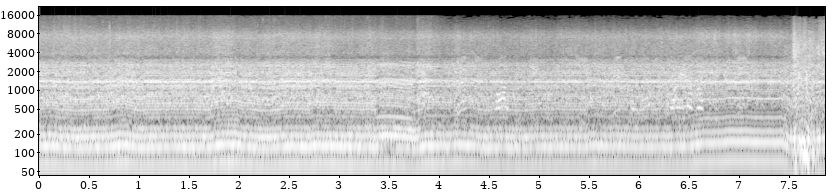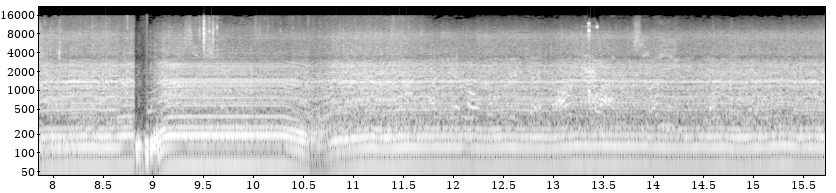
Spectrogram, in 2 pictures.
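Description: A quad bike engine drones loudly, revving up and down.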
